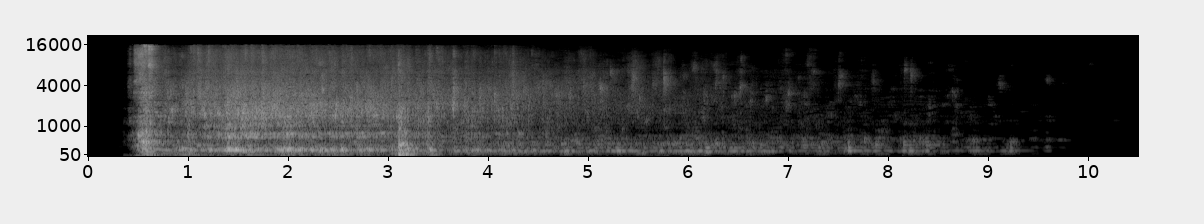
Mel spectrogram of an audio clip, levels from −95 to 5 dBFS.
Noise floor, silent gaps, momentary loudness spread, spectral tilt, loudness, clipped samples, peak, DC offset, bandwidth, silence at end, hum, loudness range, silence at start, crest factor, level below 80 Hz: -83 dBFS; none; 25 LU; -2.5 dB/octave; -35 LUFS; under 0.1%; -16 dBFS; under 0.1%; 16 kHz; 1.25 s; none; 23 LU; 0.4 s; 24 dB; -58 dBFS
